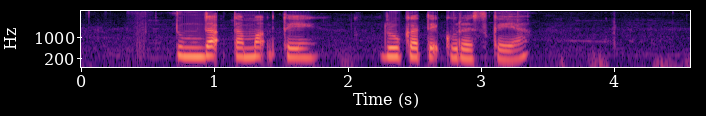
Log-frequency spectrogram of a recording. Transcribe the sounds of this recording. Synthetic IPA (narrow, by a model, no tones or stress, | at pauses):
t̪umd̪aʔt̪amak̚t̪e | ɾukat̪eʔkuɾaskaja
